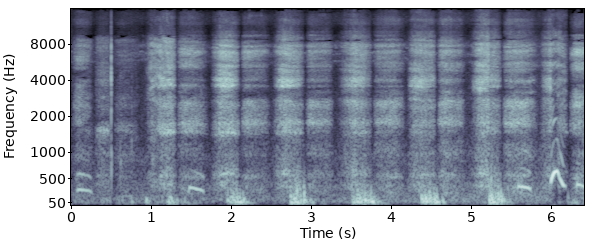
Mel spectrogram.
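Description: A man's heavy, rapid breathing close to the microphone, one loud gasping breath a little under every second: out of breath while walking.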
